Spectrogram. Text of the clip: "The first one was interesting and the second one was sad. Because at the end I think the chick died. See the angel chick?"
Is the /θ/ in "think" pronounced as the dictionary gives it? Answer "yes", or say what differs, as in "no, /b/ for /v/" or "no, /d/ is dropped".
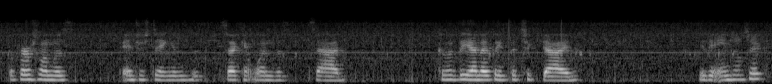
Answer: yes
